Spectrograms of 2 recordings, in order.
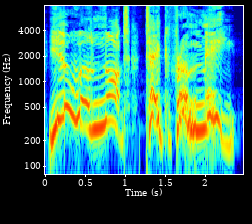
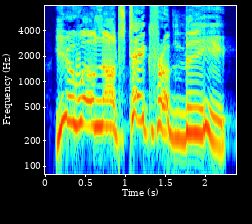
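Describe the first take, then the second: First: Screeching queen. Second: Shrieking queen, a touch higher; screeching queen. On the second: Grass queen screeching at the girl she is whipping. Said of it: "screeched the queen". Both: Acted.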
